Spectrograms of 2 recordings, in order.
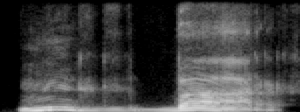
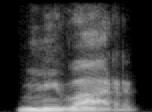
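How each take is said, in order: First: A short d sound is heard mid-word. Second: The middle d sound is left out. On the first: The speaker calls it right. "hace el sonido de esta segunda letra" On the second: The speaker calls it wrong. "no es mi bar"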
